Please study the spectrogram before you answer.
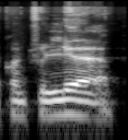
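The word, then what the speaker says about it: Kontrolleur: I didn't say controller because controller is from French. So in German, EU is oil. Okay. If a German was to like if we were to use the actual pronunciation, then it would have been controller. Yeah, but then because it's borrowed from French, that's why contrôleur.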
